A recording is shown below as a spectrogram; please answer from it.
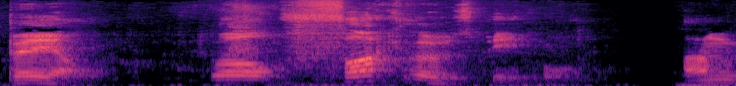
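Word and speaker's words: Baal: If they're gonna spell it B-A-A-L, I'll pronounce it. Oh no, that's 100% Ball. If they want to be pronounced Bale, then maybe their name should have been Bale instead of Ball.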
